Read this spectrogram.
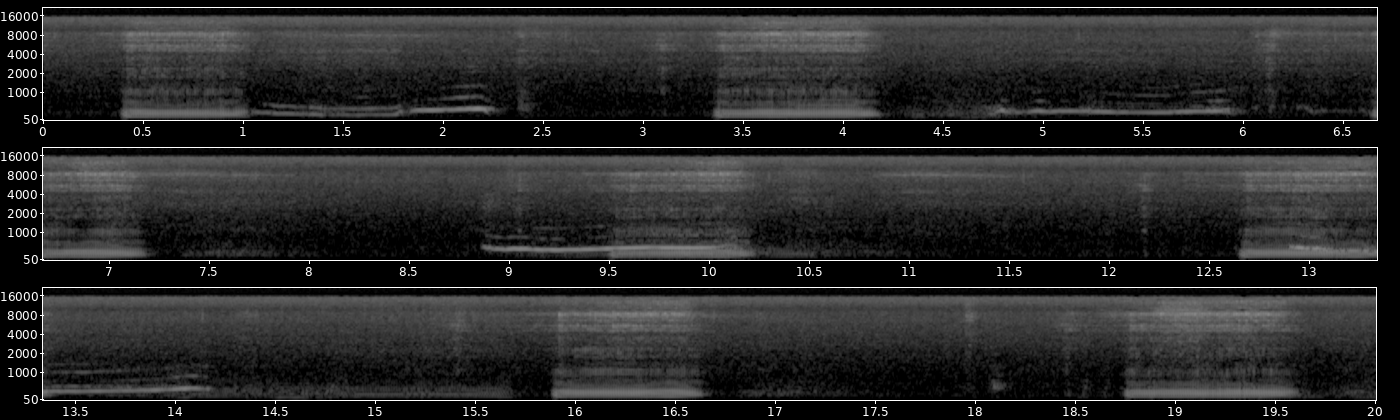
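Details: French Bulldogs asleep indoors, snoring in loud rasping bursts about every three seconds, some inhalations ending in a rising whistly whine between the harsh, buzzy snores.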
